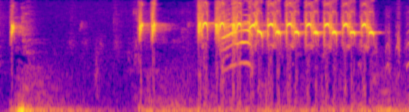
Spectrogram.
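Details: Crimson sunbird in full song, recorded as a master to prompt sunbirds to sing: a few isolated high chips, then a fast, even trill of very high notes lasting nearly two seconds, about three per second.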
